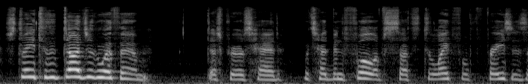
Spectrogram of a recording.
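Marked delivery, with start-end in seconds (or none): 0.0-1.5 loud, high condemning shout; crying out. Acted. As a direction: shout it as one of a mob. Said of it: "a voice cried out".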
